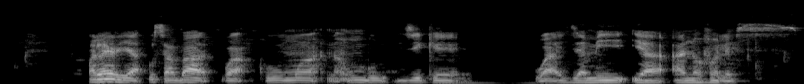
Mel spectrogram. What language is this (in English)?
Swahili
